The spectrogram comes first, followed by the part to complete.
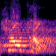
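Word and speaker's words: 太太: Istri ada sebutan selain cice, yaitu tai-tai. T-A-I, T-A-I. Jangan kamu baca tai-tai ya. Tai-tai. Jadi bacanya itu harus dia ada hanya. Harus ada hanya. T-H-A-I waktu dibaca.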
